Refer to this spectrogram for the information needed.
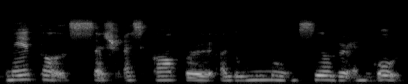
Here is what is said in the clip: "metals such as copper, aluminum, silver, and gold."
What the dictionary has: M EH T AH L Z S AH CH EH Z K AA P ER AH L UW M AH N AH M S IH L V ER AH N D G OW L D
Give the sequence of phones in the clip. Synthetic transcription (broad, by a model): M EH T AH L S AH CH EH S K AA P ER AH L UW M AH N AH M S IH L V ER AH N D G OW L D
